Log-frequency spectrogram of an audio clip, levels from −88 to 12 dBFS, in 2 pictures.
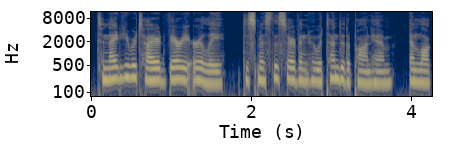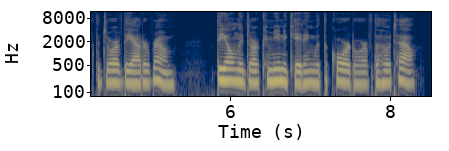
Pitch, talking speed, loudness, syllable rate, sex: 190 Hz, 220 wpm, -20 LUFS, 7.0 syllables/s, female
